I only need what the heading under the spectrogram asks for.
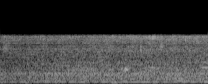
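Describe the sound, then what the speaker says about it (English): Beef broth is poured from a container into a cooking pot, a steady close gushing splash of liquid that continues evenly throughout. "I'm just going to pour the entire container of beef broth straight into here"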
